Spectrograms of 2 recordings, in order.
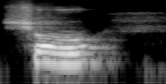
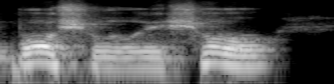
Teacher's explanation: En el español rioplatense, por ejemplo, el sonido fricativo, posalveolar, yo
